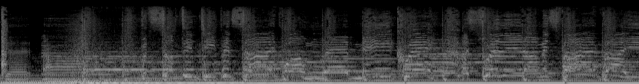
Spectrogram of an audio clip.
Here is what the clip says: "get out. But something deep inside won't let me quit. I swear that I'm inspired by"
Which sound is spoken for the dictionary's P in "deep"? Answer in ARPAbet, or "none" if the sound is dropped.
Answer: P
